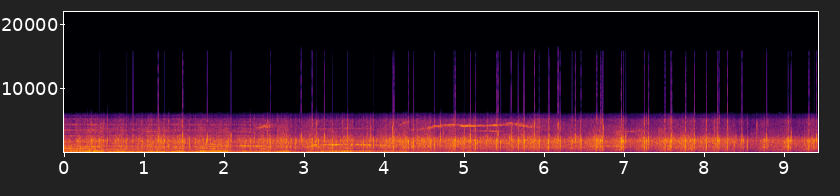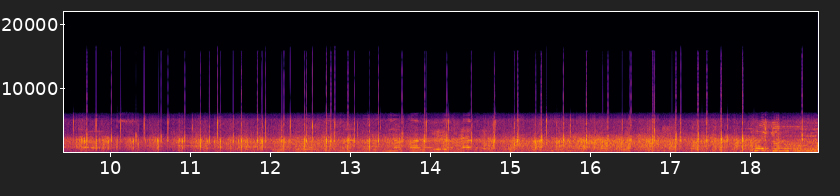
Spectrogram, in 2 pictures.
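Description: Audience applauding loudly, with a few voices calling out, as the last chord of an acoustic guitar song rings out over the first few seconds.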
